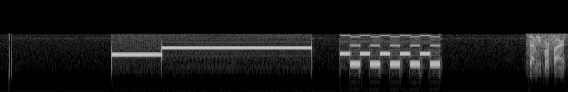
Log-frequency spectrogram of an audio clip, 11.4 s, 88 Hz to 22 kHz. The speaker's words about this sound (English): 94 fire, disregard the tones.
